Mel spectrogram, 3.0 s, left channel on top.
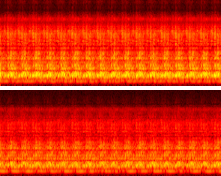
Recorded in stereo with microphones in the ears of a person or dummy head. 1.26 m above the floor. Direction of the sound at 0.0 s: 30° left (ahead or behind).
